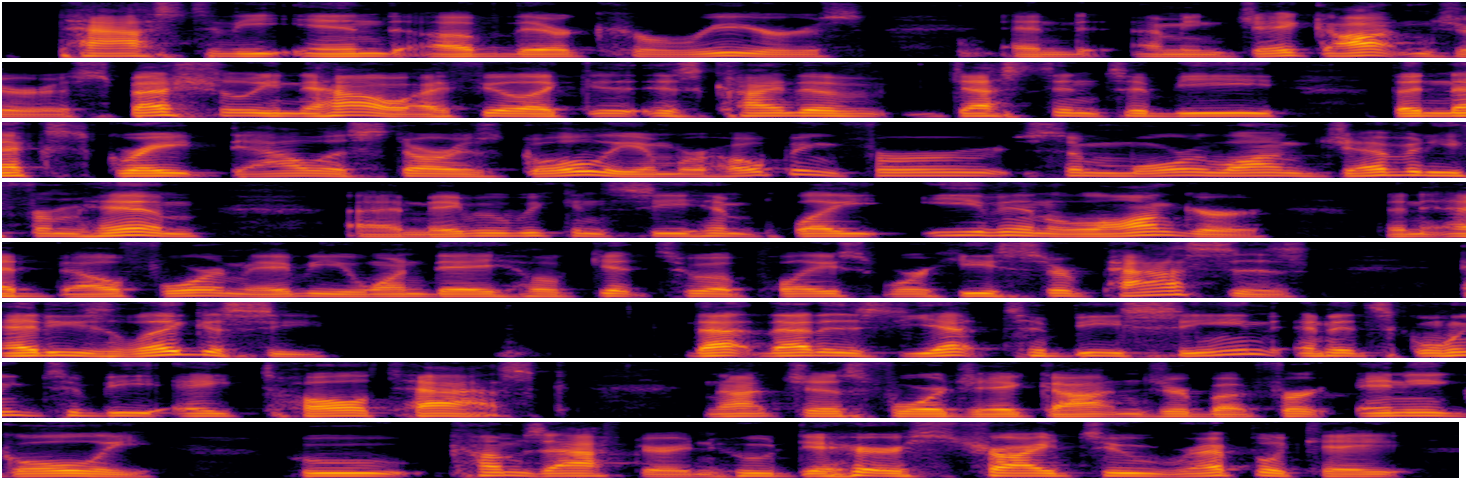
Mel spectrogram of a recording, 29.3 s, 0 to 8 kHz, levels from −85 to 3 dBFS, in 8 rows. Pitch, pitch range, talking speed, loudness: 130 Hz, 115-145 Hz, 200 wpm, -22 LUFS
